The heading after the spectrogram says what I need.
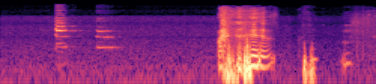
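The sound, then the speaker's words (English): A cat meowing: a loud, drawn-out meow with wavering pitch, followed by a few shorter, softer calls, with two faint brief tones sounding beforehand. “My cat will answer for me.”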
